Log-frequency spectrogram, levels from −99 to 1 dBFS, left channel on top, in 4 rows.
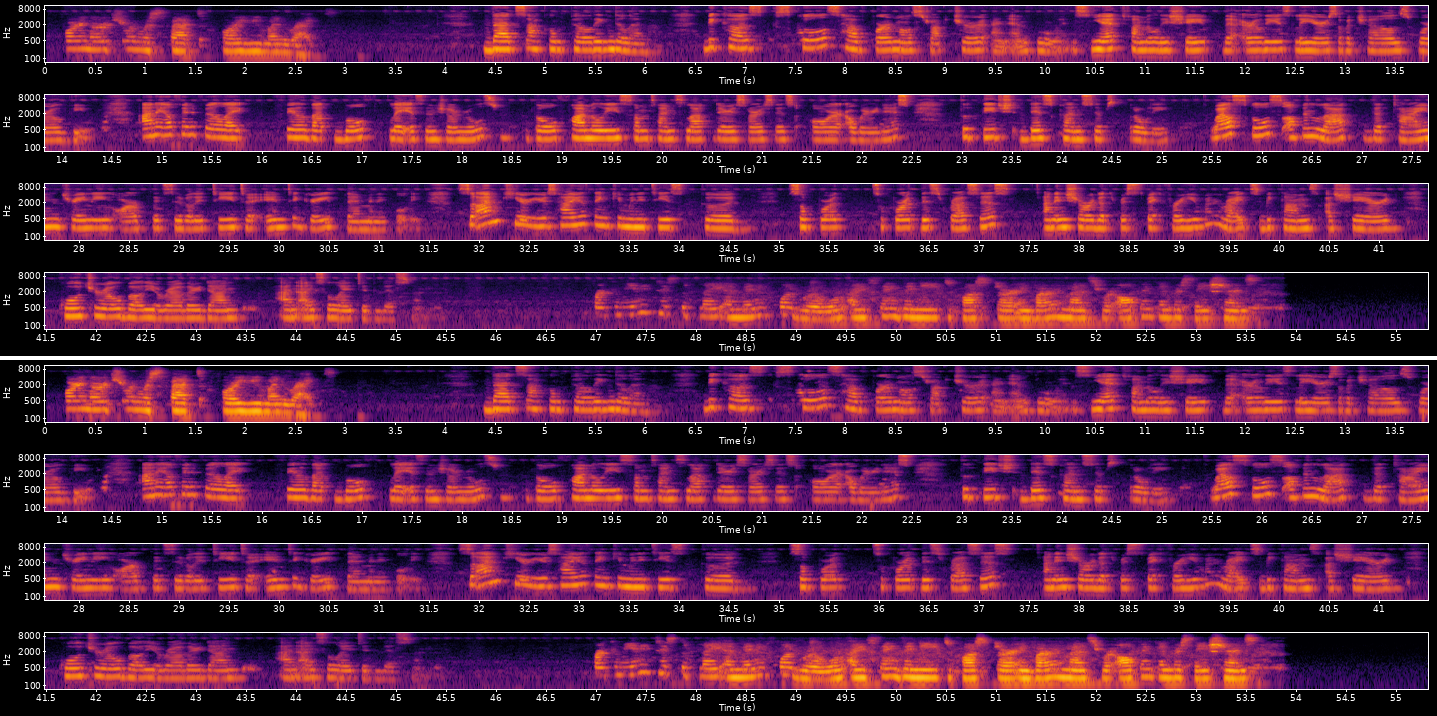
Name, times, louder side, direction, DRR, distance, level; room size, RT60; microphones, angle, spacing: voice 1, 0.2-1.5 1.8-2.7 27.5-27.6 47.0-53.9, right 6 dB, 50° right, 0.3 m, -25 dB
voice 2, 4.1-15.8 16.2-25.1 25.5-34.7 35.1-35.6 35.9-37.3 37.6-43.5 43.8-45.3, left 6 dB, 35° left, 0.3 m, -29 dB
3.1 x 2.4 x 2.3 m
head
